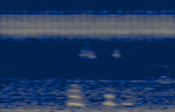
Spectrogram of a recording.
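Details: Great green bush-cricket found in grass and identified by its legs: a steady, very high, hissing stridulation runs unbroken through the whole stretch, with a few soft low thumps and a brief voice in the background.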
